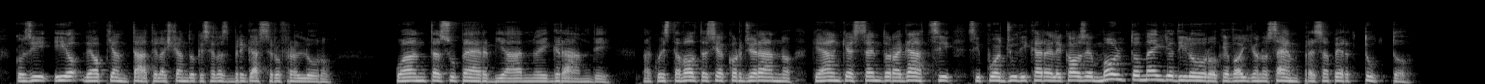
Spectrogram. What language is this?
Italian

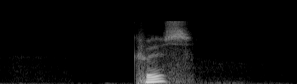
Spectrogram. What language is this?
Norwegian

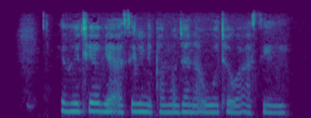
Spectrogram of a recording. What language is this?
Swahili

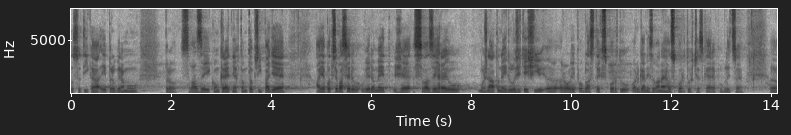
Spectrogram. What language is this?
Czech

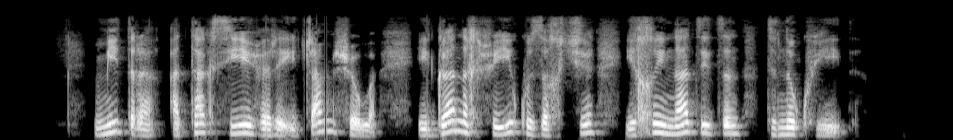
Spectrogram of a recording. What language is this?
Abkhazian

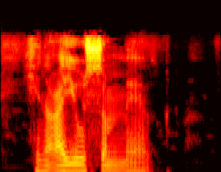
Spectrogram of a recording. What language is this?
Kabyle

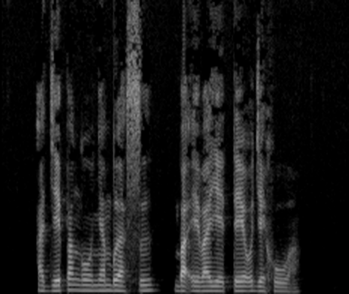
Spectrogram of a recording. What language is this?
Guarani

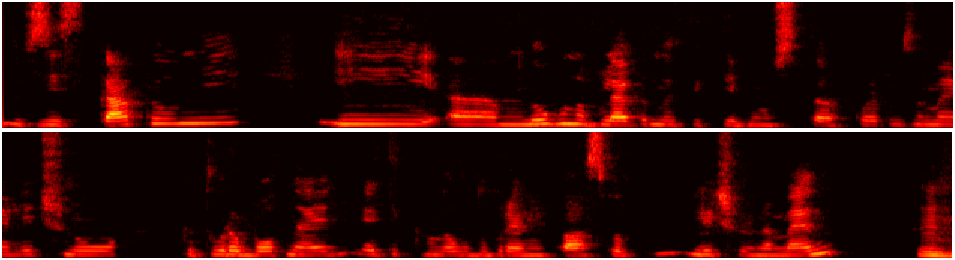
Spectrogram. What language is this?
Bulgarian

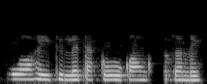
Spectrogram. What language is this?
Odia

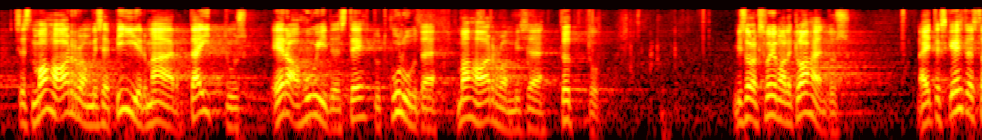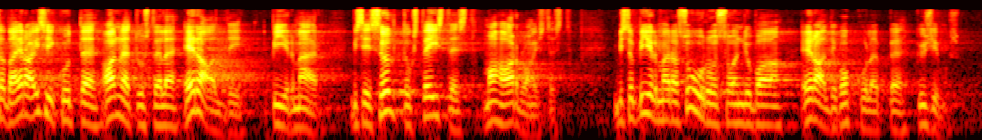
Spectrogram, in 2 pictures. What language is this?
Estonian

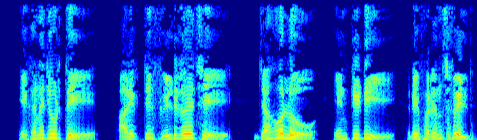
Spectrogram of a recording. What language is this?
Bangla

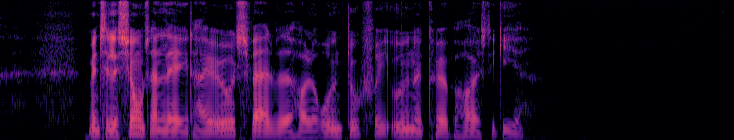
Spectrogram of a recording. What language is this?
Danish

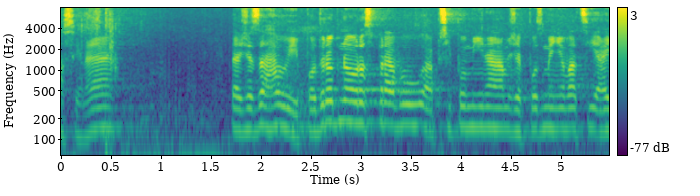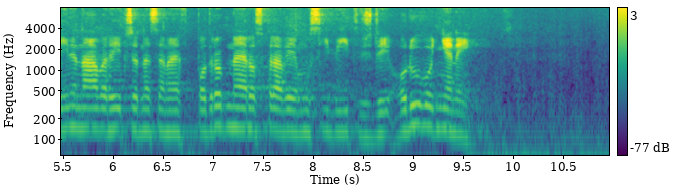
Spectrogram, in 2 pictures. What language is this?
Czech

